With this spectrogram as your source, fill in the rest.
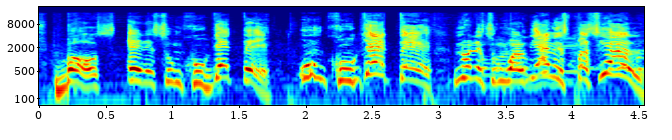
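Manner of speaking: very high, squeezed cartoon cowboy voice. Quizzing the audience on whether they recognize the voice, in a Woody voice. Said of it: "A ver si reconocen tu voz de Woody".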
